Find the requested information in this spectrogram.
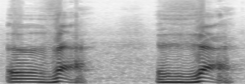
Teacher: huruf dza tempat keluarnya ujung lisan ketemu dengan ujung gigi seri atas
